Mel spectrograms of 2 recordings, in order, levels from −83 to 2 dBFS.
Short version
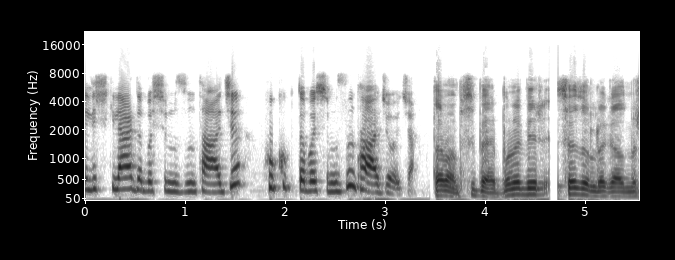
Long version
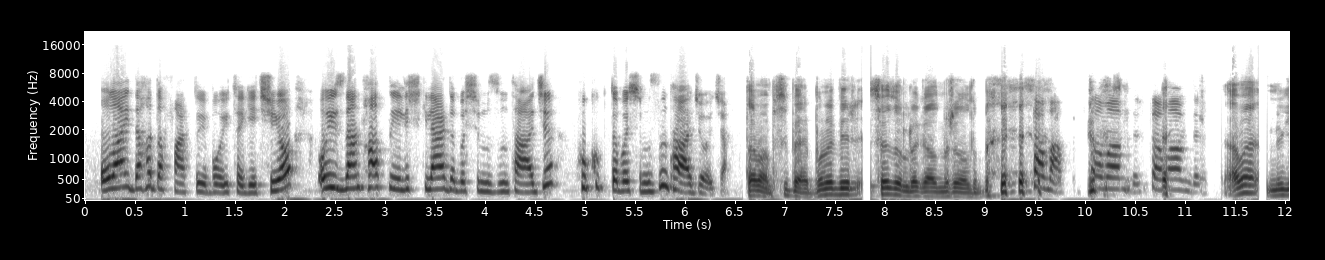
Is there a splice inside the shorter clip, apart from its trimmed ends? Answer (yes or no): no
